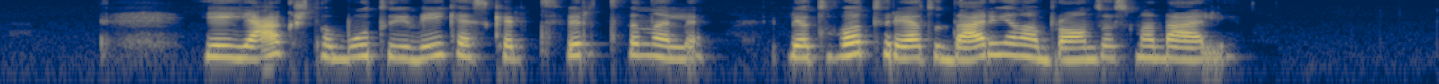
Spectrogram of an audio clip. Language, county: Lithuanian, Vilnius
